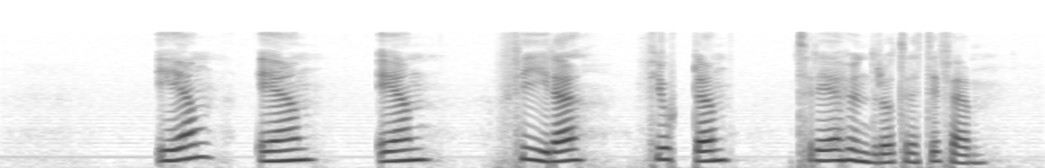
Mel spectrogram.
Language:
Norwegian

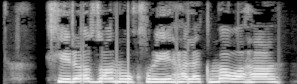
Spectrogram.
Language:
Pashto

